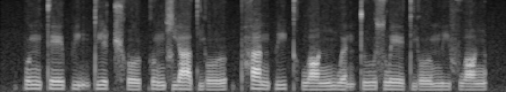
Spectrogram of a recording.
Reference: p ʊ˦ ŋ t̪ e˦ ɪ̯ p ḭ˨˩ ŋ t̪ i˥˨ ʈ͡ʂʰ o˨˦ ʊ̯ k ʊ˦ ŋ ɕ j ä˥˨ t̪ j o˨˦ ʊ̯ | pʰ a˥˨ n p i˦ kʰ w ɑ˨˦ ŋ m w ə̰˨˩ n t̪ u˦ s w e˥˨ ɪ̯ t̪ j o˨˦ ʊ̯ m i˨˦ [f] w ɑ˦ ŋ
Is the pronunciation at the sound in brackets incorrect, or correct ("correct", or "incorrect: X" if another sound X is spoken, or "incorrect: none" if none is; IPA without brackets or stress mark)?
correct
